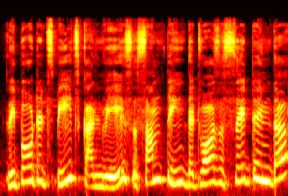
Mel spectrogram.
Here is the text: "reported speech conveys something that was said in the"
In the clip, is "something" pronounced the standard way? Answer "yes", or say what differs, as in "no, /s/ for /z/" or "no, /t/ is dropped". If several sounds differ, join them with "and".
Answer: no, /t/ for /θ/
